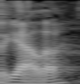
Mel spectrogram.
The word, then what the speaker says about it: Ayala: Or just search my name, Ambrose Ayala. A-M-B-R-O-S-E-A-Y-A-L-A. No one knows how to spell it.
